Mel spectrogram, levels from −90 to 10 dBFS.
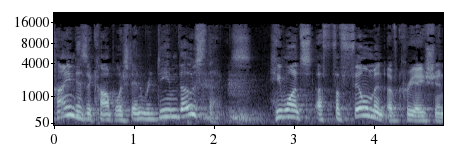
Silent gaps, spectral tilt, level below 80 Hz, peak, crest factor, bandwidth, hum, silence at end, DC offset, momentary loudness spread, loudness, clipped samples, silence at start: none; -4.5 dB/octave; -58 dBFS; -6 dBFS; 14 dB; 15.5 kHz; none; 0 s; under 0.1%; 11 LU; -22 LUFS; under 0.1%; 0 s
